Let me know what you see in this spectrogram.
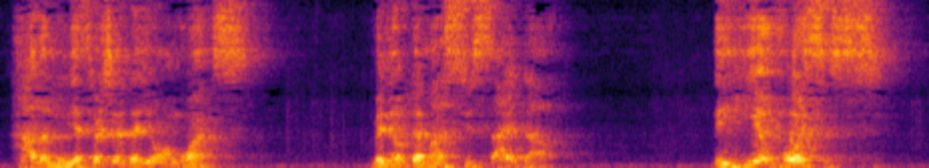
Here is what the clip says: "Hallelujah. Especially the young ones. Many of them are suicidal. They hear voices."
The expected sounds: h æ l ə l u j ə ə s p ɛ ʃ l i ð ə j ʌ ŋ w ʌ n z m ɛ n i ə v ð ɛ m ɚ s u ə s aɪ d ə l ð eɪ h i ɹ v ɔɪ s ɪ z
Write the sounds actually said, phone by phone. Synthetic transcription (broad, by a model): h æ l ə l u j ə ə s p ɛ ʃ l i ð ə j ʌ ŋ w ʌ n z m ɛ n i ə v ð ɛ m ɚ s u s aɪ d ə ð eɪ h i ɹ v ɔɪ s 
